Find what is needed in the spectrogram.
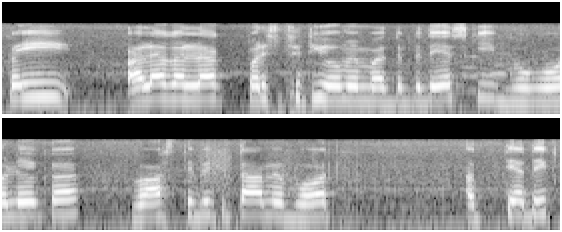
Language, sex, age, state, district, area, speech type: Hindi, male, 18-30, Madhya Pradesh, Hoshangabad, rural, spontaneous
